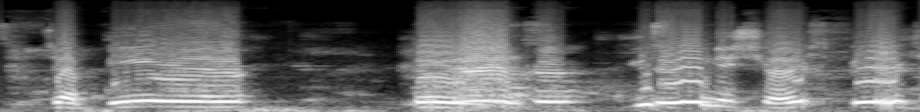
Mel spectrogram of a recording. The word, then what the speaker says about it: Javier: He's always pronouncing his name wrong. It's Javier.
